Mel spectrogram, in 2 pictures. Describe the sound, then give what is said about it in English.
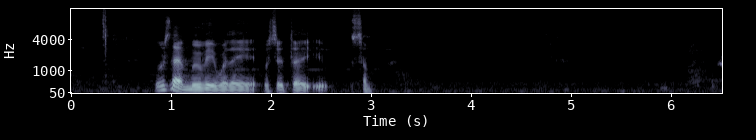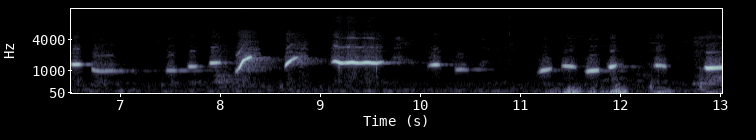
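A brief spoken voice, then a whistled march-like melody of short and sustained notes from a war film about Allied prisoners of war building the Burma death railway, clear, continuing lightly to the end. “There's a song where they whistle.”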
